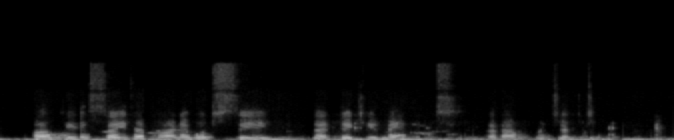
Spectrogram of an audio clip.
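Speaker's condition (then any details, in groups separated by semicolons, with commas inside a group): No condition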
